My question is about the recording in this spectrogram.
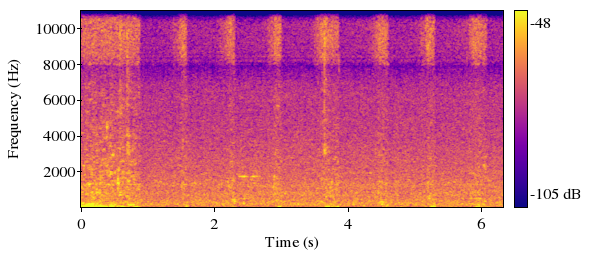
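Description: Near silence: room tone, with a few faint ticks near the start and one more a little past halfway.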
